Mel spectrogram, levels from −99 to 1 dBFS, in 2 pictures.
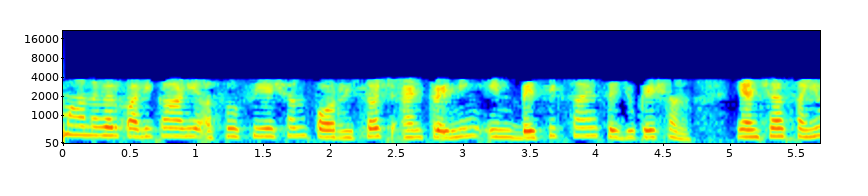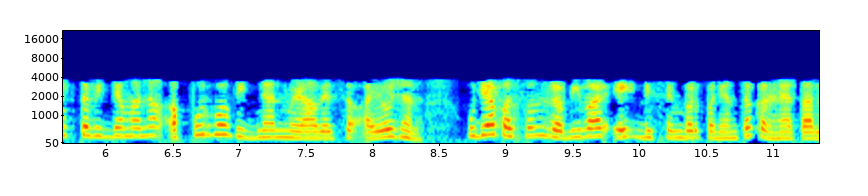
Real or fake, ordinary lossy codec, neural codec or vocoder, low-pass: real; MP3, 16 kbps; none; 3.6 kHz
